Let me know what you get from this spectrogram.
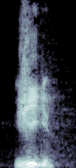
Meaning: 1. string instrument, roughly in the form of a mandoline (c. 1120–50) 2. lively and gay dance originally from the British Isles, gigue, jig 3. musical melody, to be danced in the way of a gigue
- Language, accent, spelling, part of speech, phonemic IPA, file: French, France, gigue, noun, /ʒiɡ/, LL-Q150 (fra)-gigue.wav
